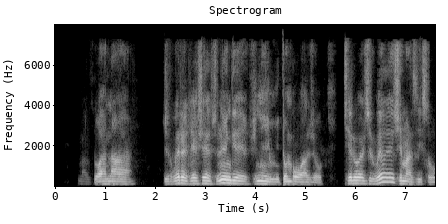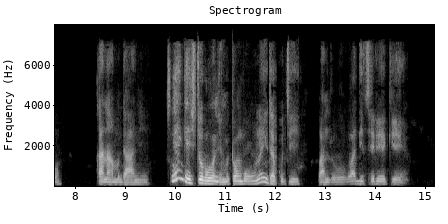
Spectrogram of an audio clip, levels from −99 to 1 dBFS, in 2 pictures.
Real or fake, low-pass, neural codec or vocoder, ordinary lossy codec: fake; 7.2 kHz; codec, 24 kHz, 3 kbps, HILCodec; AAC, 32 kbps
